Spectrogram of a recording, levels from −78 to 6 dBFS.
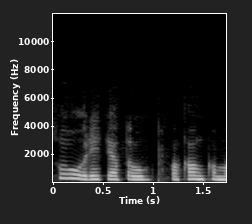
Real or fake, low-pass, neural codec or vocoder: fake; 7.2 kHz; codec, 16 kHz, 0.8 kbps, ZipCodec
